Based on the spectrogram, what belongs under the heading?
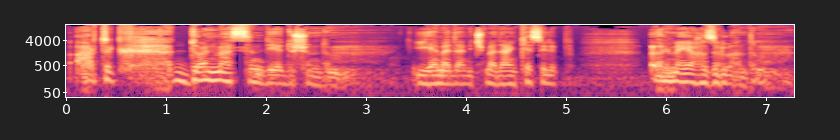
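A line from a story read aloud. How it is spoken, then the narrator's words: Monster's whisper. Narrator (Turkish): demiş canavar fısıltılı bir sesle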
